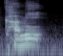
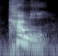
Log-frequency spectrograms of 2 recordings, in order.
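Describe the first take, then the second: First: The pitch is high on the final syllable. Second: The pitch is not high on the final syllable. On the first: It means paper or hair. "paper or hair" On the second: It means God.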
